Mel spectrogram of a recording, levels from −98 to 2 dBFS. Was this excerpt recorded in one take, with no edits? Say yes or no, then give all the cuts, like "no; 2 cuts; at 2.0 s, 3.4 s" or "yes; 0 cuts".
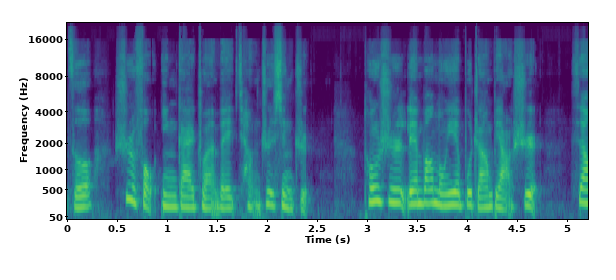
no; 1 cut; at 2.7 s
